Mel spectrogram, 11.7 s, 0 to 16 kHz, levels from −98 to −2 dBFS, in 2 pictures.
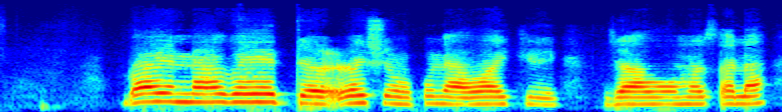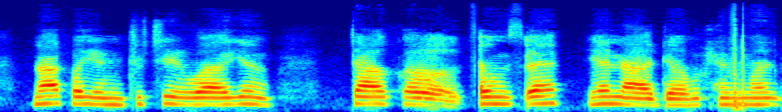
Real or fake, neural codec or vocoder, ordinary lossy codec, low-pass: fake; codec, 44.1 kHz, 2.6 kbps, DAC; MP3, 64 kbps; 14.4 kHz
